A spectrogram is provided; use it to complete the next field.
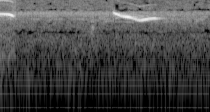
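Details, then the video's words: Red avadavat (emprit strawberry), a singing bird presented as tutor material for white-rumped shama, giving two very high thin notes: a short opening pip and, after a gap, a longer whistle sliding downward. "Emprit geni STRAWBERRY gacor MASTERAN kombinasi BURUNG KACER"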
